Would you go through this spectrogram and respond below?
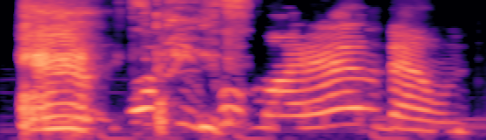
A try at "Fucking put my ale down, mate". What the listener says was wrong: Mate. You forgot mate.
